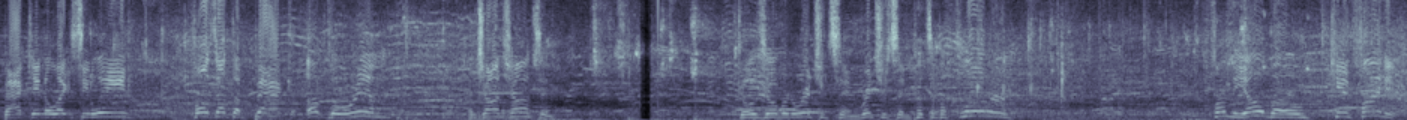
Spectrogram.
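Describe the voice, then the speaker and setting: A man doing live play-by-play basketball commentary in clipped, fragmentary calls. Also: very high-pitched. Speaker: play-by-play announcer. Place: indoor basketball gym, up behind a balcony. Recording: loud gym crowd and court noise. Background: crowd, bouncing basketballs.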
